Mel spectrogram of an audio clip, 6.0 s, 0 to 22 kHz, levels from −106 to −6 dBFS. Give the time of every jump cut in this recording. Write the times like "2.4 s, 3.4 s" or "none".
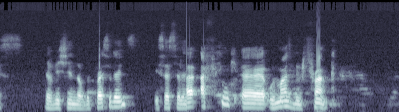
2.8 s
